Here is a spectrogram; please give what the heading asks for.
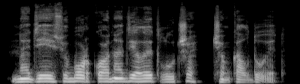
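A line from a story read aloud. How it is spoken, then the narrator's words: Grumbling mutter. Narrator (Russian): пробурчал волк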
